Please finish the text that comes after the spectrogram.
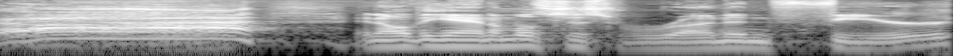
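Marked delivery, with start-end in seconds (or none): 0.0-0.7 high yelping ah; mock scream. Toad covered in ice cream, high startled yell. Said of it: "he's like".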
